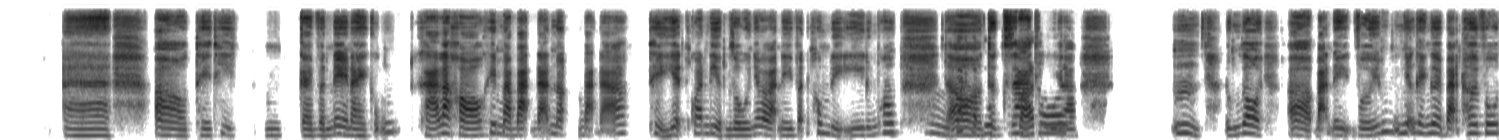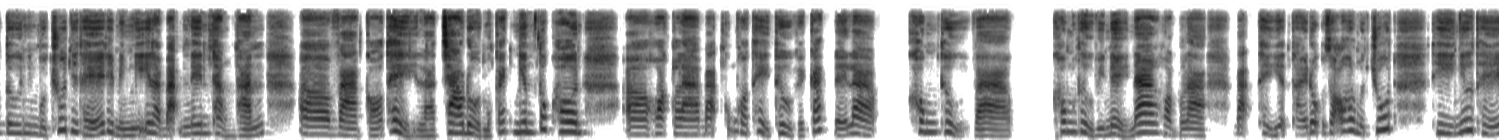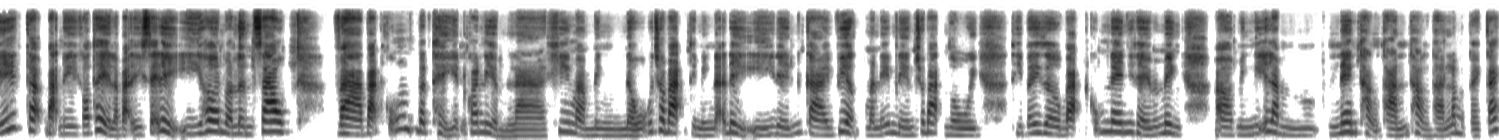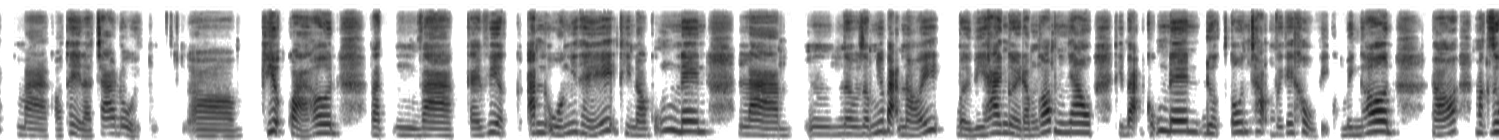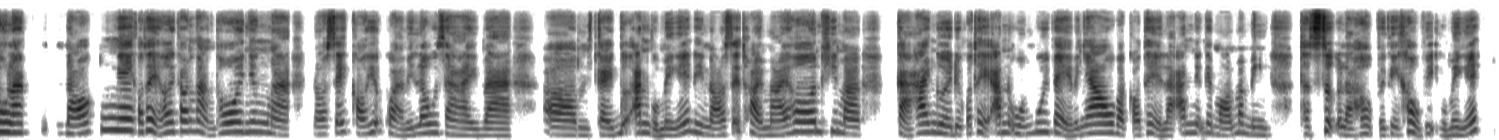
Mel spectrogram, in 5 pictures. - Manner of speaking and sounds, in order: other background noise; tapping
- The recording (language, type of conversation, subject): Vietnamese, advice, Làm sao để cân bằng chế độ ăn khi sống chung với người có thói quen ăn uống khác?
